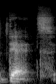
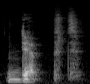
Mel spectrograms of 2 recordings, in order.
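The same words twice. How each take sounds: First: The b is silent. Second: A b sound is heard. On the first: The speaker calls it right. "Je prononce bien anglais la debt" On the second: The speaker calls it wrong. "et non pas debt"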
